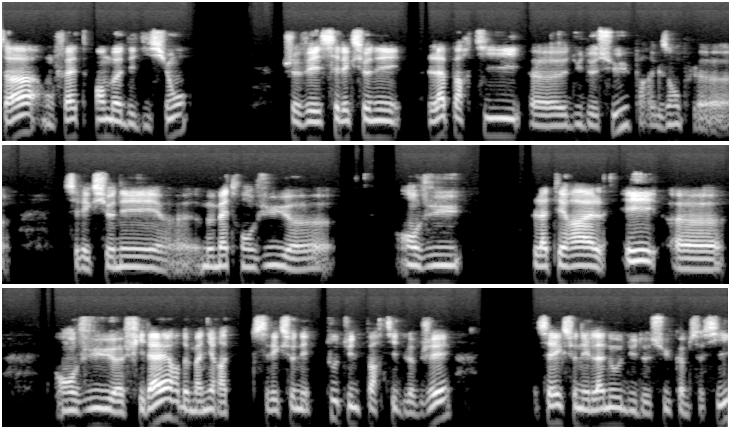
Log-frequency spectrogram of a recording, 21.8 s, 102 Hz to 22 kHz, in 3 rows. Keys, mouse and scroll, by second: 0.8 Tab, 1.4-5.4 middle drag, 5.4 click, 6.0-10.8 middle drag, 10.8 click, 11.3-13.3 middle drag, 13.3 click, 14.2 scroll up 2, 16.6 click, 19.0 middle click, 19.9-20.8 scroll down 7, 20.8 middle click, 21.5-21.8 scroll up 1.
